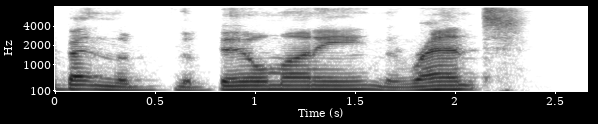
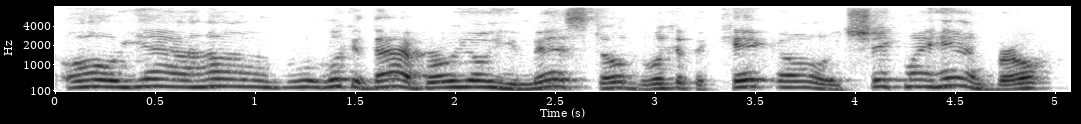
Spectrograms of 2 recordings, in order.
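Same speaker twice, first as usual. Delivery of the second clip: mocking Silva's taunts; 9 semitones higher than usual. Fighter mocking his opponent with handshakes, high and teasing. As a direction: taunt the opponent with a friendly sing-song. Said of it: "all the handshake stuff".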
